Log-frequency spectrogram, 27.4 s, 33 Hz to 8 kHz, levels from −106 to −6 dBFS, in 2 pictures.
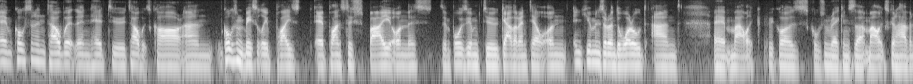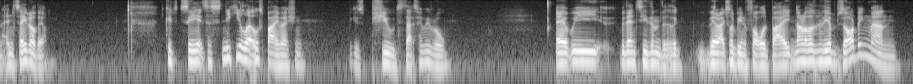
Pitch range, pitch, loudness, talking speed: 110-130 Hz, 115 Hz, -18 LUFS, 165 wpm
